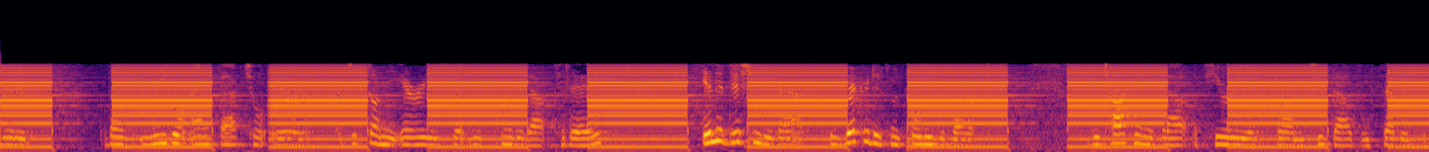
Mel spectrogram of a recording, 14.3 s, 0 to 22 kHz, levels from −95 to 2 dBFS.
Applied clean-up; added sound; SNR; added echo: none; Siren; -2 dB; none.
